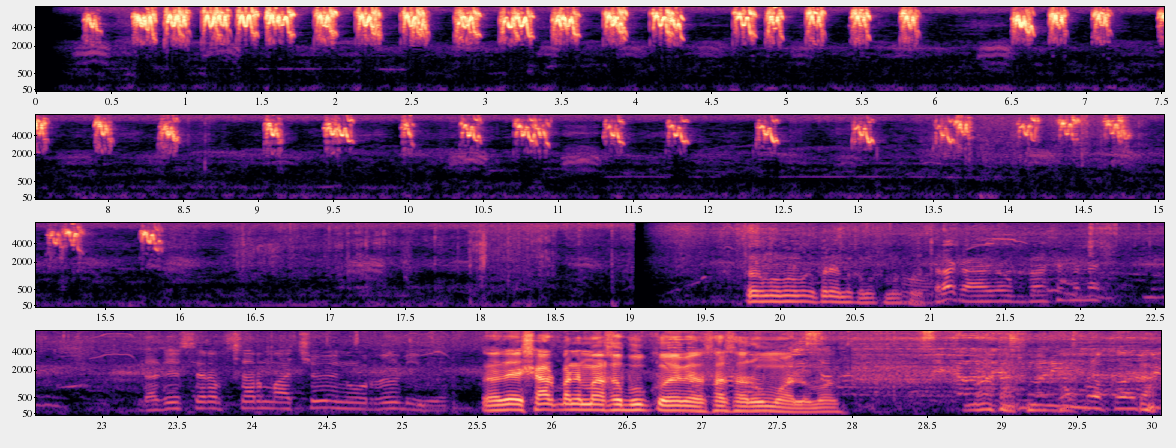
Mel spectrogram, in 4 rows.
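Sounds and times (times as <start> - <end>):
small bird chirping: 0.2 - 16.0.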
